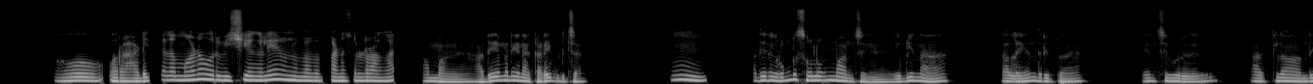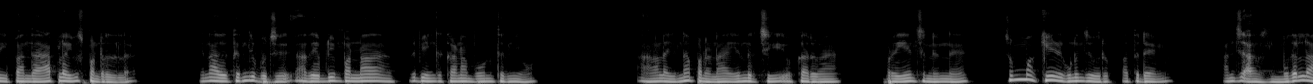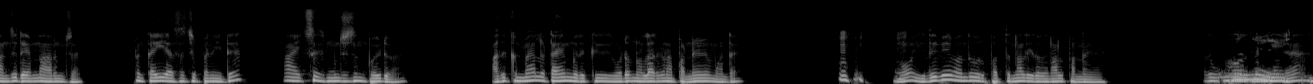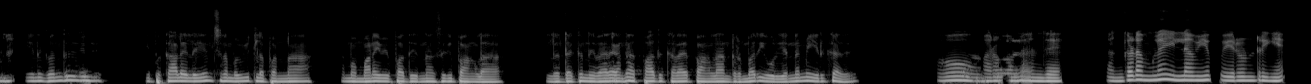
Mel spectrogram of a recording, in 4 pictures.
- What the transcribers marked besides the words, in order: in English: "ஆக்சுவலா"; in English: "ஆப்லாம் யூஸ்"; in English: "எக்சசைஸ்"; in another language: "டைம்"; laugh; other noise; laugh
- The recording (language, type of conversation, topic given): Tamil, podcast, ஒரு பழக்கத்தை உடனே மாற்றலாமா, அல்லது படிப்படியாக மாற்றுவது நல்லதா?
